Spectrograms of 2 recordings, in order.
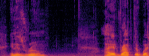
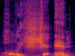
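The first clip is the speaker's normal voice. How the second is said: very high-pitched shocked outburst; shocked exclamation; 11 semitones higher, slower than usual. A narrator's reading. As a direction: exclaim it in alarm.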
